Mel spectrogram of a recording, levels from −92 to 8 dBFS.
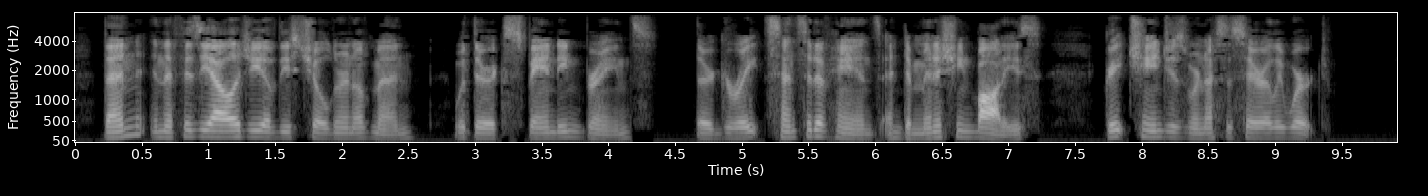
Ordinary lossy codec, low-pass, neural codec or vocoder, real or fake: MP3, 32 kbps; 7.2 kHz; none; real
